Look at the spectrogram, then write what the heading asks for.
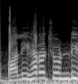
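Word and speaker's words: বালি হরচণ্ডী: চল বাবা পানি তো বালিহারাচন্ডি থেকে বেরিয়ে গেলাম তো একচুি এটার বাংলা উচ্চারণটা হচ্ছে বালি হরচন্ডি ঠিক আছে তো ওটা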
